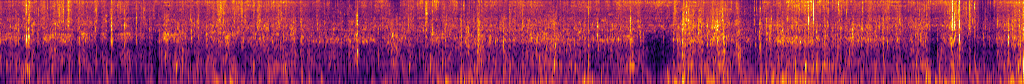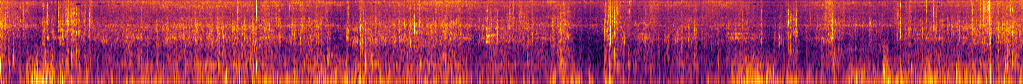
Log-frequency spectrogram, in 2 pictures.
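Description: Mountain bike ridden fast down a dirt woodland trail, heard from a camera on the bike: a steady rush of tyre and riding noise with scattered sharp knocks and clatters as the bike hits bumps.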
